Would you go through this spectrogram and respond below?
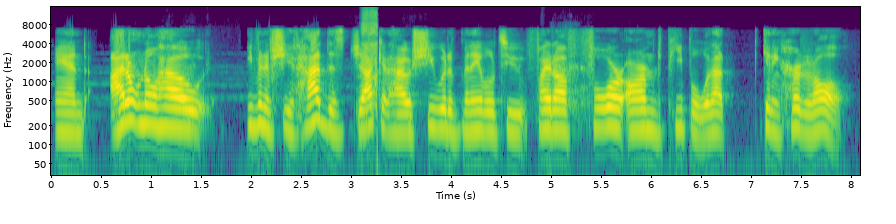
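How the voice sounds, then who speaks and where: A man voicing a skeptical, methodical female commander who questions a witness in a halting, matter-of-fact way for a tabletop game. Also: sits high, fairly even intonation, sharp tone, dry recording, muffled recording, soft background music. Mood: grave, skeptical.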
